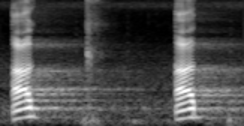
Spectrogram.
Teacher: اور حمزہ کاف اور تا میں سکون کی حالت میں آواز سختی سے بند ہو جاتی ہے، کاف تا میں تھوڑا سا سانس بھی نکلتا ہے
